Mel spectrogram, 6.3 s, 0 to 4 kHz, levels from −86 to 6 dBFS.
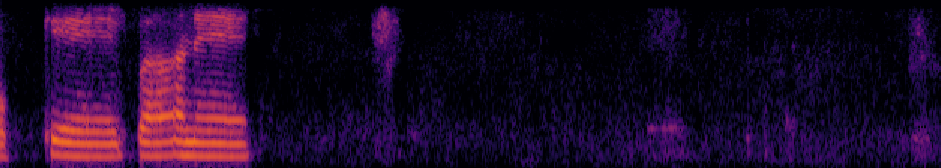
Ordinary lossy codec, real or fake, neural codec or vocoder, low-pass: Opus, 16 kbps; real; none; 3.6 kHz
